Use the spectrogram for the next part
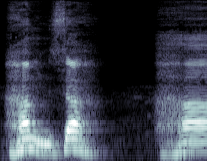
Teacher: এই গলার শুরু থেকে এই হামজা এবং হা উচ্চারণ করতে হবে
